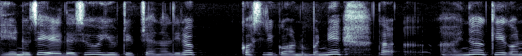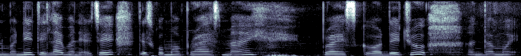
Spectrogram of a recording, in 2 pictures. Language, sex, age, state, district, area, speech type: Nepali, female, 45-60, West Bengal, Darjeeling, rural, spontaneous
